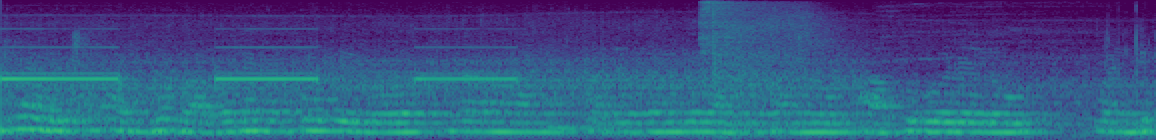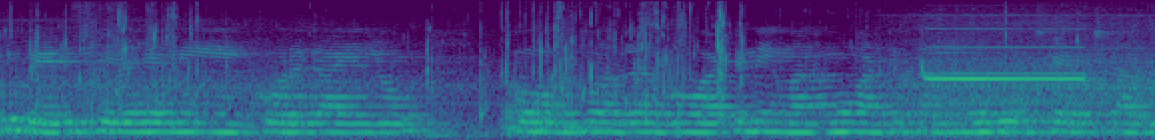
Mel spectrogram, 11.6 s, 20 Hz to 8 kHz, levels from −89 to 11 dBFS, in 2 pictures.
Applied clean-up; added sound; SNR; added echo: none; Alarm; 5 dB; reverberation time 1.3 s.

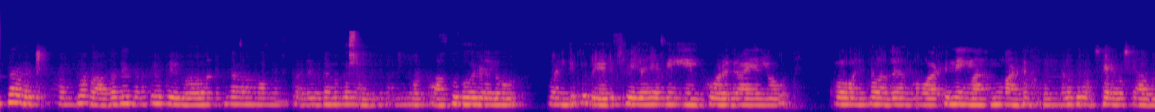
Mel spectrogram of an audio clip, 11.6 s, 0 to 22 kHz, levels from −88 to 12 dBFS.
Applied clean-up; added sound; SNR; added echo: neural mask model DeepFilterNet 3.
